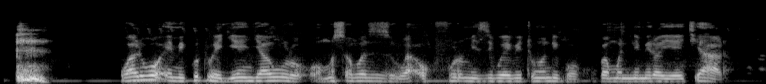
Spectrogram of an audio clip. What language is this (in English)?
Ganda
